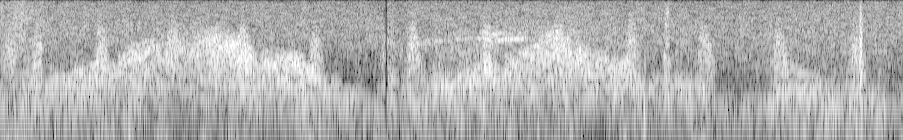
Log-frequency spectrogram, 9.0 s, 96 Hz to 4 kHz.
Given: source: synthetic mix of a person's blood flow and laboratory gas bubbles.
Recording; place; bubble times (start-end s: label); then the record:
Doppler ultrasound of blood flow; subclavian vein
6.40-6.49 s: bubbles
6.62-6.72 s: bubbles
From the record:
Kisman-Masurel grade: 113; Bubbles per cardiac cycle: 1 to 2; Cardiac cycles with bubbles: 1 to 10%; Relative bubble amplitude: loud (0.450 to 0.775); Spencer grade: 1 (occasional bubble signal discernible with the cardiac motion signal, with majority of cardiac periods free of bubbles); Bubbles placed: anywhere in the cardiac cycle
